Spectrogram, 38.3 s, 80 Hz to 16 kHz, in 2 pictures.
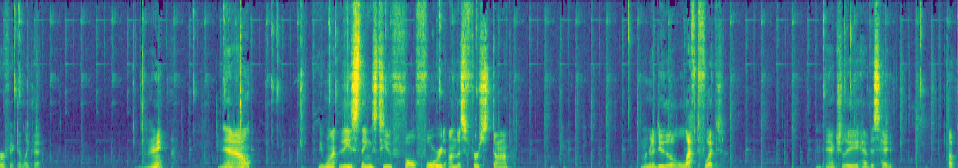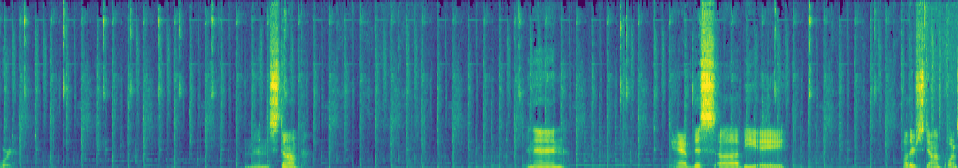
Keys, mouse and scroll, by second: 0.3 click, 0.6 space, 2.7 space, 3.9 click, 5.5 right click, 6.7 shift+right click, 7.7-8.8 drag, 9.5-16.5 drag, 17.0 right click, 18.4-19.7 drag, 20.5 click, 21.8 click, 22.8 click, 24.9-29.6 drag, 31.7-34.7 right drag, 34.7 click, 36.7-37.7 drag.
